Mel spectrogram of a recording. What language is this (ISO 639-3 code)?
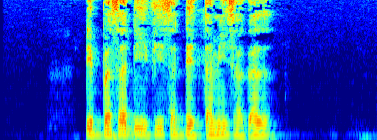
orm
